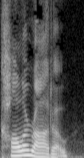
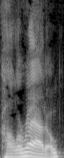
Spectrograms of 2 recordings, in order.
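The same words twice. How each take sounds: First: It is pronounced with a Spanish-like sound. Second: It is pronounced with a common American sound.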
